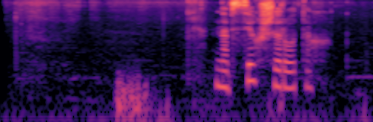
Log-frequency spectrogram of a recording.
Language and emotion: Russian, neutral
